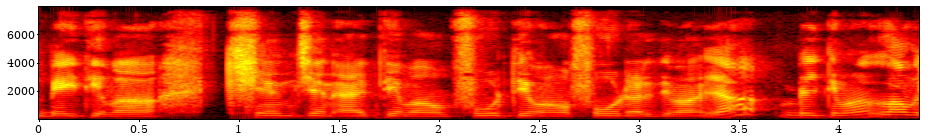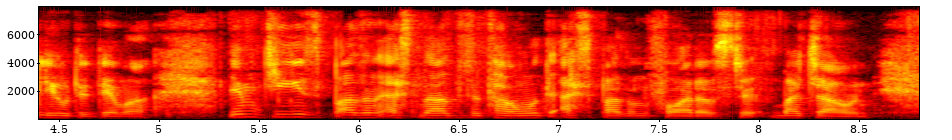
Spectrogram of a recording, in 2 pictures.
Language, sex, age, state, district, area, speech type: Kashmiri, male, 45-60, Jammu and Kashmir, Budgam, urban, spontaneous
